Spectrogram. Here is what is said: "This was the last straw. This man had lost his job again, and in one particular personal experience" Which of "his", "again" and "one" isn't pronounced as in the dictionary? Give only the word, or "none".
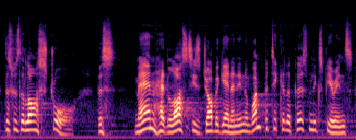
none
